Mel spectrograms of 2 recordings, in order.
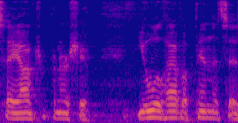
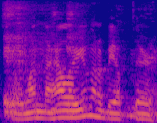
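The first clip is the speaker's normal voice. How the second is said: ordinary talk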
